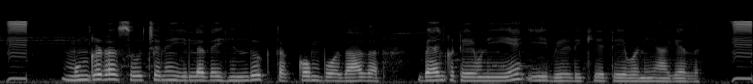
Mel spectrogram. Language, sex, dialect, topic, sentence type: Kannada, female, Central, banking, statement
